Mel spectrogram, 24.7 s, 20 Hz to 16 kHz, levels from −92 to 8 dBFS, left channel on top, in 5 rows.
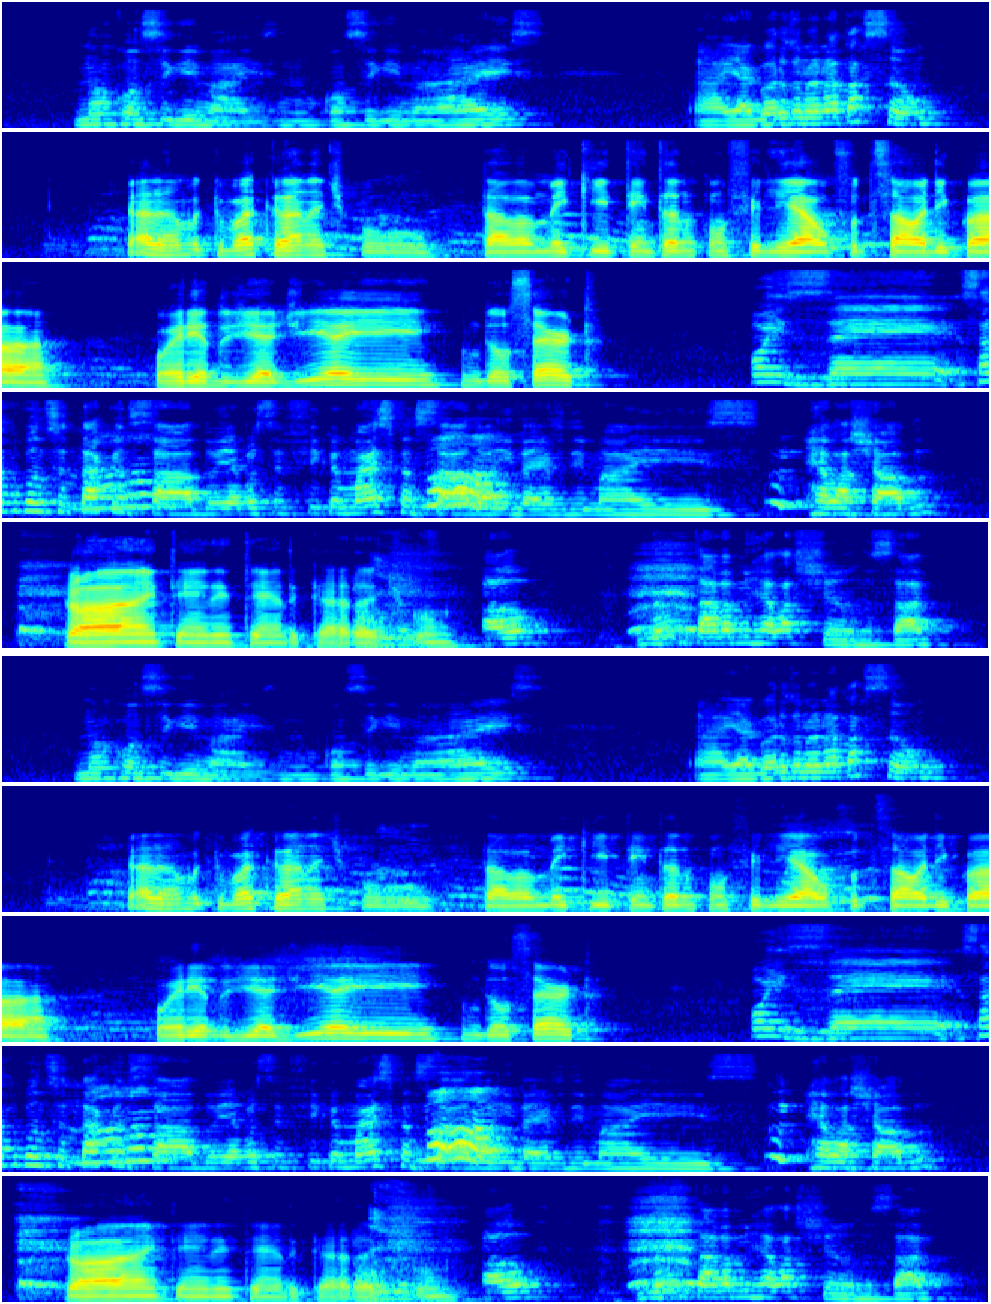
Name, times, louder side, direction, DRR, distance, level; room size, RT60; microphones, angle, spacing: voice 1, 0.4-2.7 3.5-4.7 13.6-18.5 18.8-19.5 21.5-22.5 22.9-24.4, left 2 dB, 20° left, 1.3 m, -44 dB
sound 1, 5.1-11.1, right 1 dB, 35° right, 6.3 m, -58 dB
voice 2, 5.6-7.1 7.3-10.1 10.6-12.7 20.1-22.0, left 4 dB, 75° left, 0.9 m, -31 dB
sound 2, 6.8-7.1 8.7-9.3 10.7-11.8 13.8-14.6 15.1-15.7 16.8-17.4 18.6-18.8 19.8-20.2 21.6-22.0 22.7-23.3, right 3 dB, 85° right, 3.6 m, -44 dB
16.5 x 11.5 x 6.6 m
head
